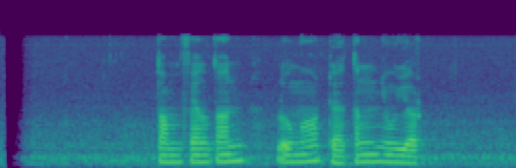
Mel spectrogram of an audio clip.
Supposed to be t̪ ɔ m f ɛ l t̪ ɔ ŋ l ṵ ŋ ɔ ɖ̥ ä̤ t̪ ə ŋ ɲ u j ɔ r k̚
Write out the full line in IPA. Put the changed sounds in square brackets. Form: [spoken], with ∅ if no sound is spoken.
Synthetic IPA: t̪ ɔ m f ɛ l t̪ ɔ [n] l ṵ ŋ ɔ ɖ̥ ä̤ t̪ ə ŋ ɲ u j ɔ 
